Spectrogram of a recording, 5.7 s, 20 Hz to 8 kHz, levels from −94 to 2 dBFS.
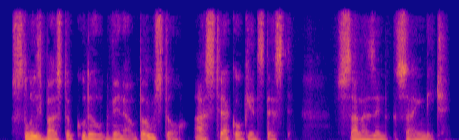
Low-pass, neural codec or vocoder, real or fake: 7.2 kHz; codec, 16 kHz, 1.1 kbps, Voila-Tokenizer; fake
